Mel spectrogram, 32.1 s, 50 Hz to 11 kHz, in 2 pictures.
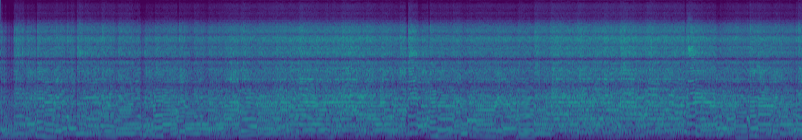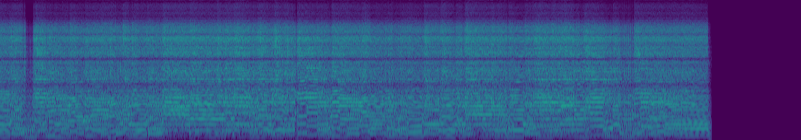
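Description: Heritage H535 semi-hollow electric guitar played continuously through a Lovepedal Blackface Deluxe overdrive pedal into a Marshall JTM45 amp, giving a compressed, chimey, Fender-like overdriven tone. The playing stops abruptly at the very end.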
